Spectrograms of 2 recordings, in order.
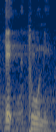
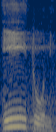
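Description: First: "ائتوني" as i, glottal stop, tuni; short i cut by a catch in "ائتوني"; the not-to-say form of "ائتوني", hamza kept; sounded hamza. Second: "ايتوني" with a long drawn ee, no glottal stop; long i replacing hamza. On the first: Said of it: "ما بقولش". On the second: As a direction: stretch the opening ee of "ايتوني". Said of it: "بقول إيه؟". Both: Shown as a demonstration.

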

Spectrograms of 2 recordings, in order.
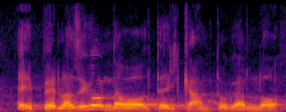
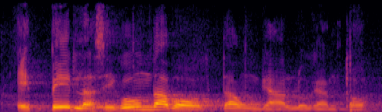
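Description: First: Imita l'errore dicendo "il canto gallò" invece di "il gallo cantò"; rifà scherzando lo sbaglio "il canto gallò", parole invertite; lapsus imitato. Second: Said in the usual way. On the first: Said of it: "come una volta qualcuno si sbagliò durante la liturgia". (imita il lettore che in liturgia disse "il canto gallò") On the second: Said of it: "come una volta qualcuno si sbagliò".

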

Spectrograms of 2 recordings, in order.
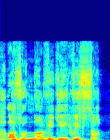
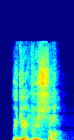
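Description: First: Very high, loud command; forceful, high-pitched order; insistent shout. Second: High, urgent shout; raised-voice order to halt. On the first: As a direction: shout it harder, demanding instant obedience. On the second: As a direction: call out a sharp command. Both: A narrator's reading. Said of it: "kiáltotta".

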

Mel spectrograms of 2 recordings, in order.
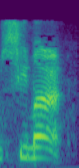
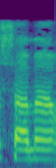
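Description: First: سماع said as "سِماع" with a short i in the first syllable; wrong pronunciation. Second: سماع said as "سَماع" with an open a in the first syllable; correct pronunciation. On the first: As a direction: demo the mistake: سماع as "سِماع". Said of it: "لا أريد أن أسمع منكم سماع". (نطق خاطئ: سماع بكسر السين "سِماع") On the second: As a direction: model it right: سماع as "سَماع". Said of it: "وإنما أقول سماع". (النطق الصحيح: سماع بفتح السين "سَماع") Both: Shown as a demonstration.

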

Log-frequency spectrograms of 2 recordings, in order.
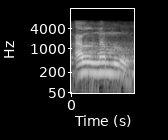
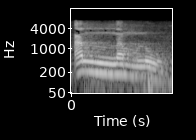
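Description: First: "al-namlu" with an audible l before the n; unmerged article, "al-namlu"; wrong clear al. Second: Slow "an-namlu" with a held double n; "an-namlu", no l, n drawn out; silent lam. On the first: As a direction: keep the l in "al-namlu". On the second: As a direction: melt the article into a long n in "an-namlu". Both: Shown as a demonstration.

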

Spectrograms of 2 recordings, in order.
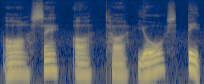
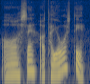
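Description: First: "a se a ta yo sti" drawn out slowly, syllable by syllable; slow it right down for learners. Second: Said in the usual way. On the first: Shown as a demonstration. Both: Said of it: "And together".

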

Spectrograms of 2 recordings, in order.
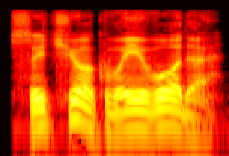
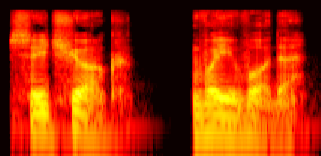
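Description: First: Loud, firm military correction; stern correction. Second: Subdued, obedient echo; submissive repetition. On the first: Sergeant correcting a captive's address, stern and loud. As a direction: drill the title into him, louder. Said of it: "поправил его десятник". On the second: Beaten captive repeating the title, submissive and subdued. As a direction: repeat it meekly, as if cowed. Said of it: "покорно повторил побитый". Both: A narrator's reading.

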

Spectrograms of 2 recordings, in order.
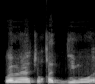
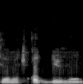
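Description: First: تقدموا with thin, clear doubled d; light dal. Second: تقدموا with thickened, dark doubled d; wrong heavy dal. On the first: Teacher models وما تقدموا, light dal. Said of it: "أيضًا ترقيق الدال". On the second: Teacher shows what to avoid, heavy dal in تقدموا. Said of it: "وليس". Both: Shown as a demonstration.

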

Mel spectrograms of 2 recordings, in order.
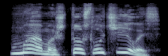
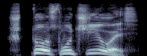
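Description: First: High-pitched wife asking her mother; wife's voice. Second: High, slow question; bespectacled husband's voice. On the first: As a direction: ask high, lightly voicing a woman. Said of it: "Голос жены Валеры". (высокий голос жены) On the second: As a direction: ask slowly, pitched up, as a meek husband. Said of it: "Голос очкарика". (высокий протяжный вопрос очкарика) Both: A narrator's reading.

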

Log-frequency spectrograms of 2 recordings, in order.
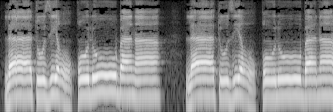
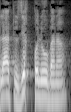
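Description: First: تزغ قلوبنا with the ghayn fully sounded then the qaf, very slow; clear correct recitation. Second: تزغ قلوبنا with the ghayn swallowed into a doubled qaf, at normal pace; wrong merged reading. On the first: Teacher demonstrating the required clear reading, very slow. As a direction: recite twice, very slowly, separating ghayn and qaf. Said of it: "بل لا بد من إظهارها هكذا". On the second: Teacher showing the merging nobody reads, said plainly. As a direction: say it quickly with the ghayn fused into the qaf. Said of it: "يعني ما أحد قال". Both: Shown as a demonstration.

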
